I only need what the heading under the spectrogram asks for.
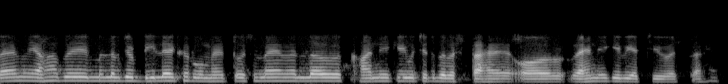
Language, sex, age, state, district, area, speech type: Hindi, male, 18-30, Madhya Pradesh, Hoshangabad, urban, conversation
